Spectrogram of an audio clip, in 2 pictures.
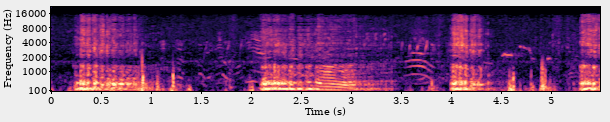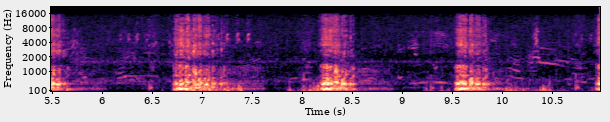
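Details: Lion snoring, heard as deep, rough, breathy pulses repeating roughly every one and a half seconds, each a low rasping rumble with brief quieter gaps between.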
